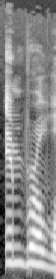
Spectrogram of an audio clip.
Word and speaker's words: IMBRA: IMBRA law. Is that how you say it? – Yes.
